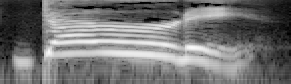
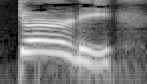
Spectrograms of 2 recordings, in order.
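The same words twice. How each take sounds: First: The r sound in the word is drawn out. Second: The r sound in the word is short. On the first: The speaker calls it right. "With two R's" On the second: The speaker calls it wrong. "not Dirty"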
